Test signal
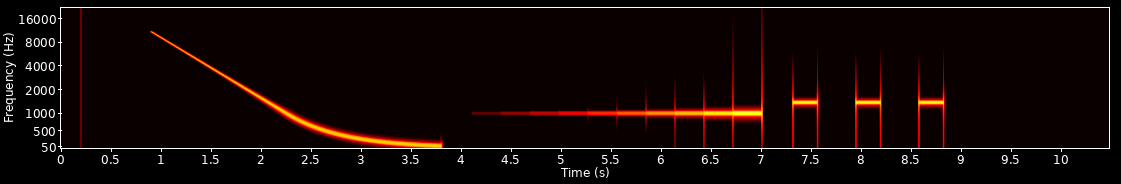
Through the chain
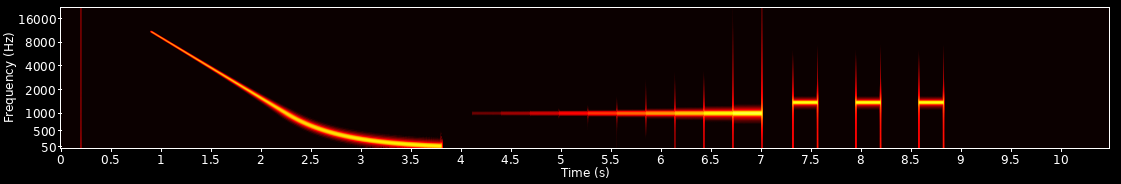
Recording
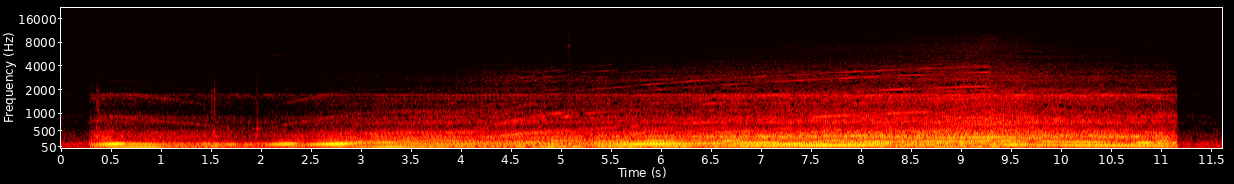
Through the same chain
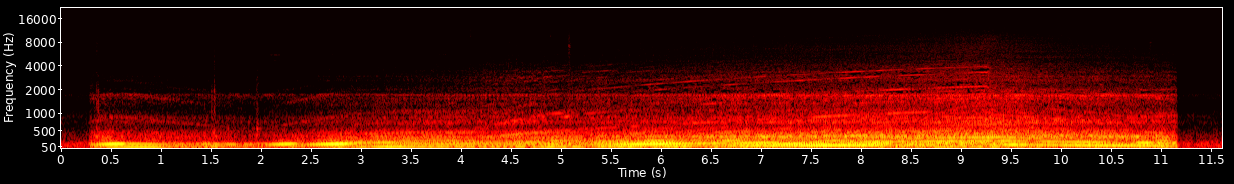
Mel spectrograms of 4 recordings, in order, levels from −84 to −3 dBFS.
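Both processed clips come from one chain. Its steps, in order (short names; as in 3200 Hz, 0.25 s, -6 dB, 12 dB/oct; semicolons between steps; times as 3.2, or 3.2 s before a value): low shelf 410 Hz +4 dB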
